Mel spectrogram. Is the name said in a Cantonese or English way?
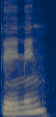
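English. The name is read in an English way. The speaker calls it wrong. "there's this guy named Gaming"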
